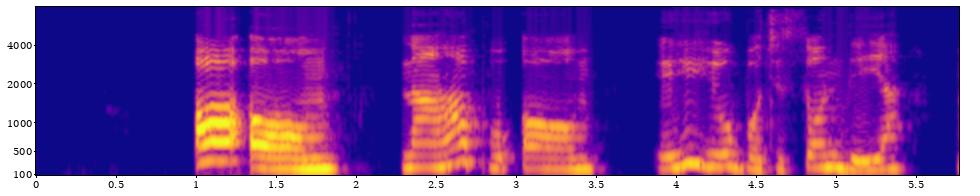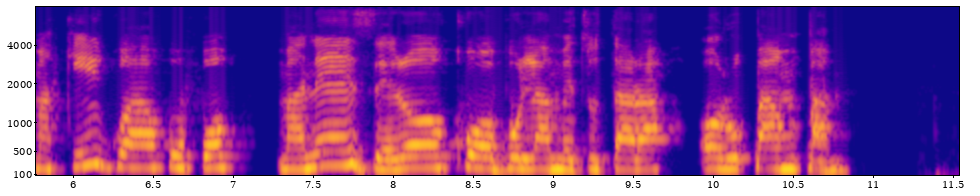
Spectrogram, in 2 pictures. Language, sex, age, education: Igbo, female, 30-45, tertiary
